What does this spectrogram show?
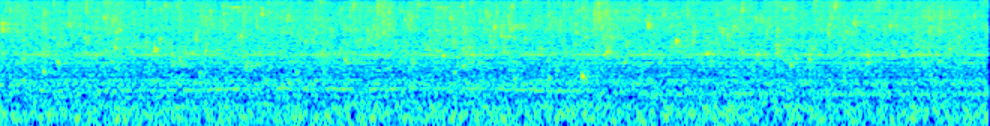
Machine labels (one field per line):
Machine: pump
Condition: normal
